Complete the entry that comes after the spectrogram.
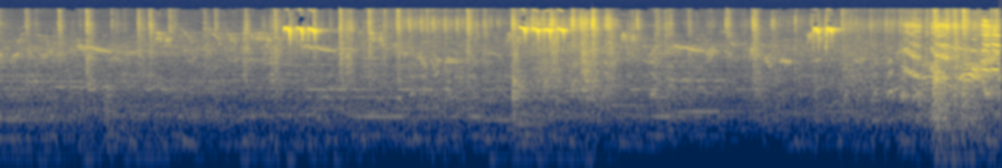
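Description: Birds chirping, short high notes in quick clusters about three, five and eight seconds in. Near the end comes a louder flurry of wing flaps mixed with calls as a blue whistling thrush takes off.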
